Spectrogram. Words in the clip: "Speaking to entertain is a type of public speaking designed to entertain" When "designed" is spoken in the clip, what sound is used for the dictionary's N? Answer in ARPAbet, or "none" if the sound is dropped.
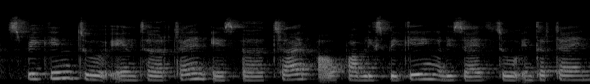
none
